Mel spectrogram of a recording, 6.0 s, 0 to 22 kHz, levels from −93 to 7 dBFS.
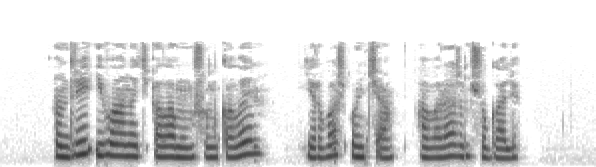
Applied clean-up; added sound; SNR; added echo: none; none; none; none.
